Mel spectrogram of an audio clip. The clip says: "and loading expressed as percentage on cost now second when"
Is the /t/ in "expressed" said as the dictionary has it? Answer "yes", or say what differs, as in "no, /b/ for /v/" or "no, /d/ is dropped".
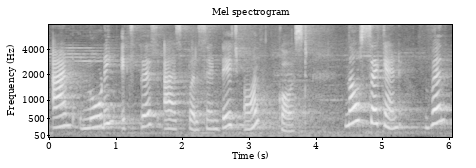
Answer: no, /t/ is dropped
